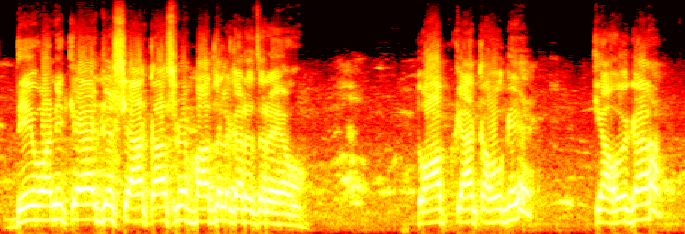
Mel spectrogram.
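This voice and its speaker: A man speaks with a high pitch and fairly even intonation. Crowd noise fills the background. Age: 80s+. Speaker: religious guru. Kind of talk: interview. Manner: halting.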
